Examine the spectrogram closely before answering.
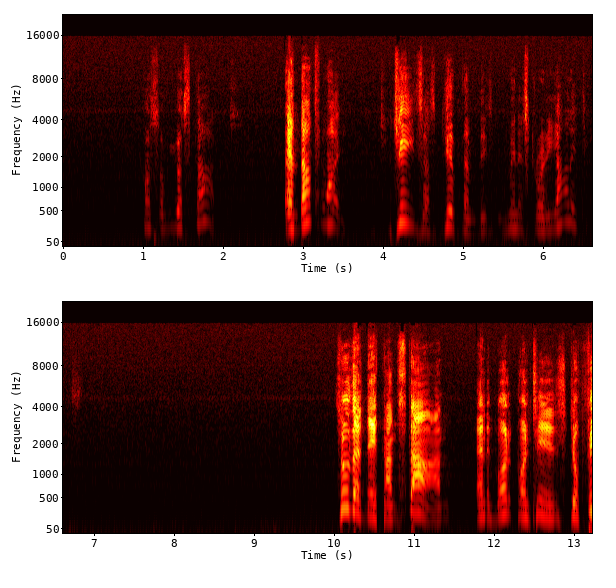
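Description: A middle-aged man preaches with animation through a microphone, in bursts with long pauses.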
